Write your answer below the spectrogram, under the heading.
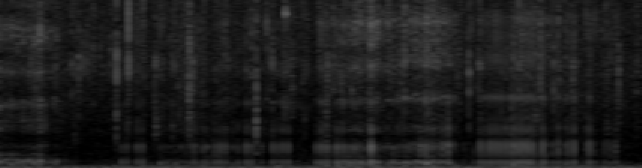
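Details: Gentle purring of a domestic cat beside a fireplace in cozy autumn ambience; continuous deep vibrating rumble with breath-by-breath surges, and scattered snapping pops from burning wood.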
